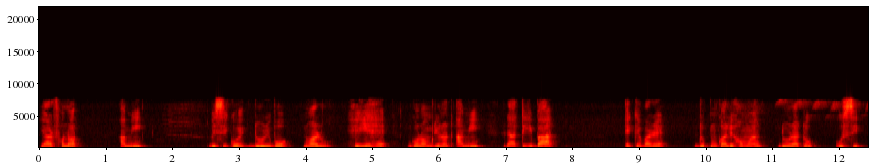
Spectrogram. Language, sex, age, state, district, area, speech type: Assamese, female, 18-30, Assam, Lakhimpur, rural, spontaneous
